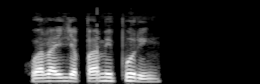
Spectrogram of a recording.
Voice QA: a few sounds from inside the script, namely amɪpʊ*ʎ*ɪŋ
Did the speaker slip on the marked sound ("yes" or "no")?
yes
